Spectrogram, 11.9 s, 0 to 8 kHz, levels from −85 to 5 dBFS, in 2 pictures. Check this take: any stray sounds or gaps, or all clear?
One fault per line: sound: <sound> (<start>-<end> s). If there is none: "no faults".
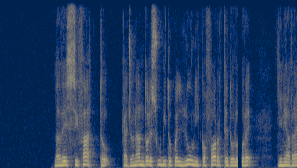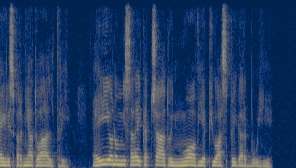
sound: dropout (4.7-4.8 s)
